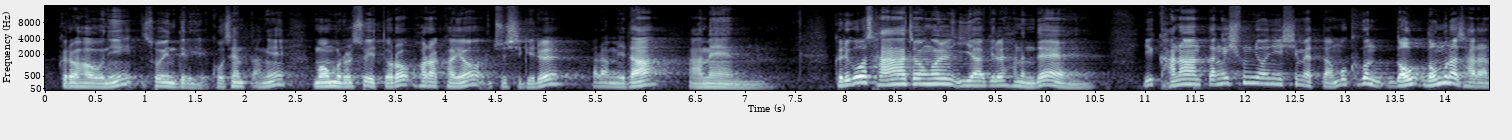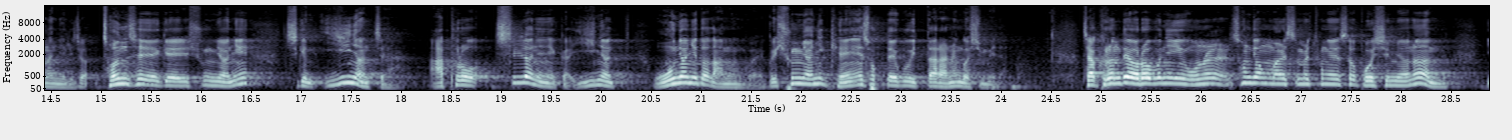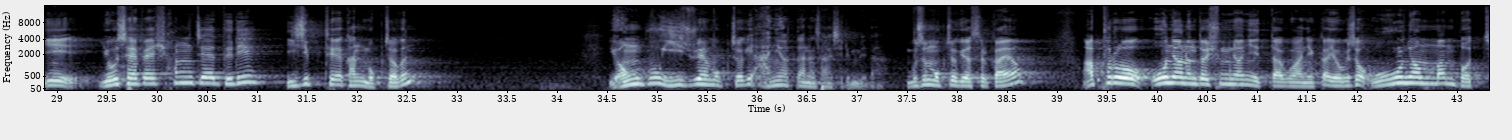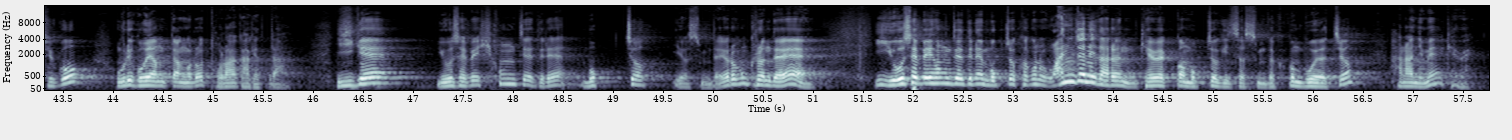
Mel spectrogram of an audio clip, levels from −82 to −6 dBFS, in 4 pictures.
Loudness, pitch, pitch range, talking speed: -22 LUFS, 155 Hz, 125-200 Hz, 290 characters per minute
